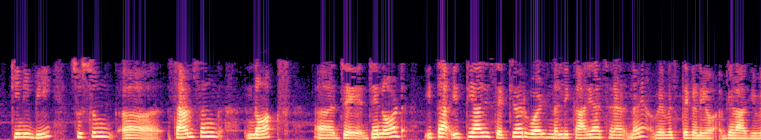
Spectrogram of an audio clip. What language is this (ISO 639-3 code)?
kan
